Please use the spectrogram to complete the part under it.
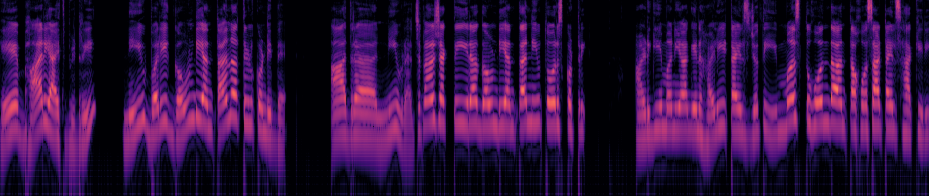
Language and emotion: Kannada, surprised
